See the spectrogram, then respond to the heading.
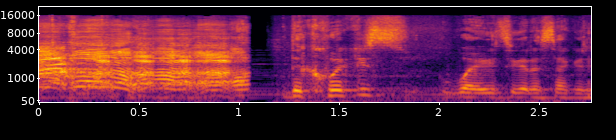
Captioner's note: group laughs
